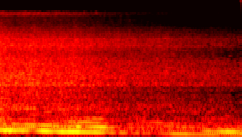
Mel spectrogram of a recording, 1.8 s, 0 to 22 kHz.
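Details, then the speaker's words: Toyota Kijang 7K carburetted engine after carburetor cleaning, formerly stalling intermittently at idle: steady low hum with only mild rises and dips, no stumbling or dying; idles normally, idle speed still too high. "sudah tidak mati-mati. Yang dari sebelumnya pada waktu putaran idle, mesin ini mati-mati teman-teman."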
